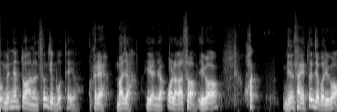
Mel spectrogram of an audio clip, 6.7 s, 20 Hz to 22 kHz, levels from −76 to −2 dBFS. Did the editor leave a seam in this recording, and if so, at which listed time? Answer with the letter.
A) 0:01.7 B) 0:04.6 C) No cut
A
